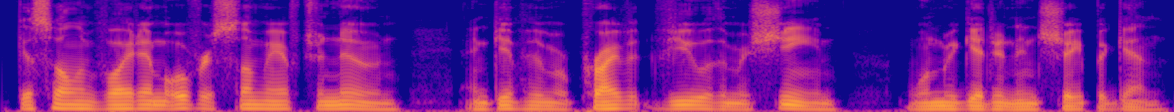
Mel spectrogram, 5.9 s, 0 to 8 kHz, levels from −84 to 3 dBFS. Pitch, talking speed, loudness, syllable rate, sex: 90 Hz, 235 wpm, -21 LUFS, 6.6 syllables/s, male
